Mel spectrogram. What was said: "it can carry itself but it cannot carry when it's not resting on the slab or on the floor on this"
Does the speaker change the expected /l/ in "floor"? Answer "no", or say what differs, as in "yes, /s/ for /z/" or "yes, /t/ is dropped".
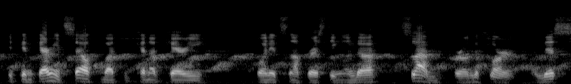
no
